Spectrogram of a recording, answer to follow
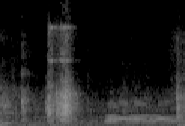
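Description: Faint handling noise of small phone parts on a work surface: a short scrape about two-thirds of a second in, then a faint steady tone in the last half second.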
